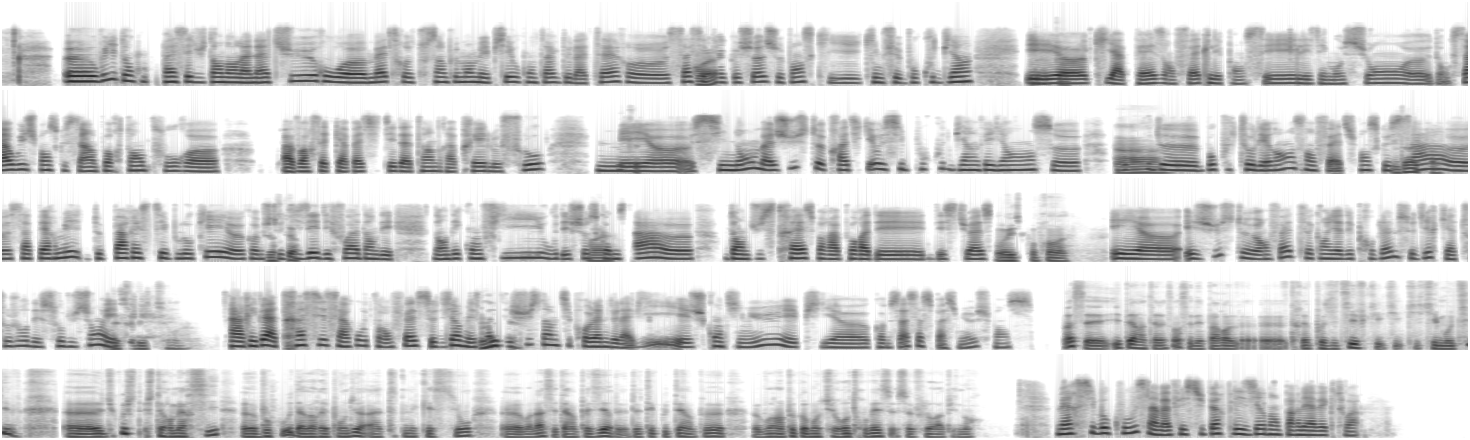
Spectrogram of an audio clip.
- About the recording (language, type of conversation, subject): French, podcast, Quel conseil donnerais-tu pour retrouver rapidement le flow ?
- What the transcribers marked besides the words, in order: other background noise; stressed: "tracer"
